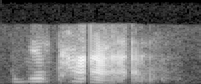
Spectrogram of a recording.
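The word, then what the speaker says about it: dukaan (दुकान): And store is dukaan in Hindi. D-U-K-A-N-A, dukaan. So one thing that you all can notice from all of these words, or most of them at least, is that when they end in an A, in English we are trained to pronounce the A. But in Hindi, you ignore the A.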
